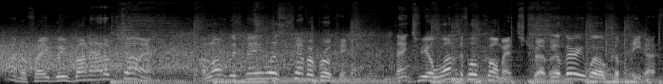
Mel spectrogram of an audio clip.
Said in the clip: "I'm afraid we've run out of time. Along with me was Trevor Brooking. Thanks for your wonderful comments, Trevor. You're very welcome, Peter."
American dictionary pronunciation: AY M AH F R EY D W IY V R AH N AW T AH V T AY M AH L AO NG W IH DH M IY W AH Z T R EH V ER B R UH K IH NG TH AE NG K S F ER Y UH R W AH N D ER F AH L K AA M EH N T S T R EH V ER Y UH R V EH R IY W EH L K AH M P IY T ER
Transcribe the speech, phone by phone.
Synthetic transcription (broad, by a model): AY M AH F R EY D W IY V R AH N AW T AH V T AY M AH L AO NG W IH DH M IY W AH Z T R EH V ER B R UH K IH NG TH AE NG K S F ER Y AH R W AH N D ER F L K AA M EH N T S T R EH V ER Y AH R V EH R IY W EH L K AH M P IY T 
